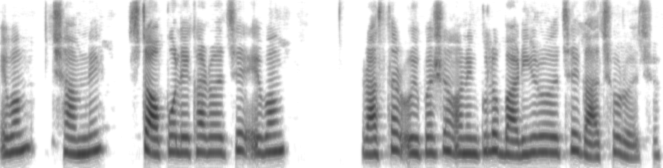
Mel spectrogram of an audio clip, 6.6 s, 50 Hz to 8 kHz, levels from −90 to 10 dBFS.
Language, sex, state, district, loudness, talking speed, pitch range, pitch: Bengali, female, West Bengal, Kolkata, -22 LUFS, 125 wpm, 230-265 Hz, 240 Hz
